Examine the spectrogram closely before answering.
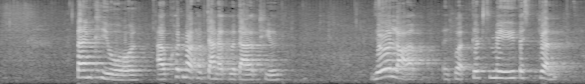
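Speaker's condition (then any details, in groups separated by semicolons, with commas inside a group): Profound deafness; mother taught basic speech before school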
